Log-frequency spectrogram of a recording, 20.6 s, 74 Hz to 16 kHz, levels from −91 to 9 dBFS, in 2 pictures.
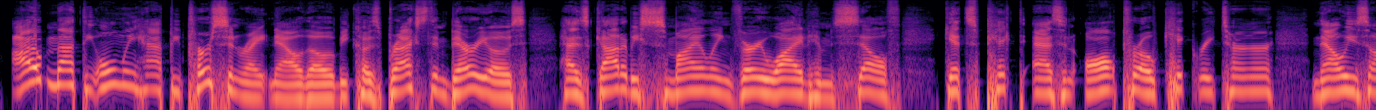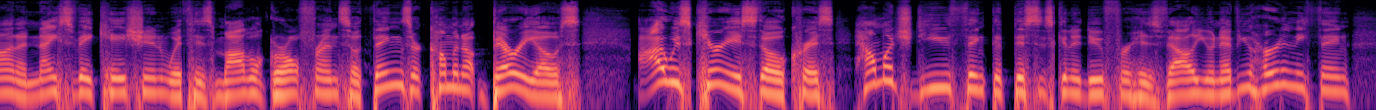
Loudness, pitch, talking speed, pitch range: -19 LUFS, 180 Hz, 200 wpm, 160-200 Hz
